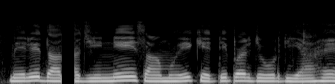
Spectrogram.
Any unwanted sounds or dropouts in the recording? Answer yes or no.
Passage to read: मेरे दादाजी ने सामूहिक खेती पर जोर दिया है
yes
